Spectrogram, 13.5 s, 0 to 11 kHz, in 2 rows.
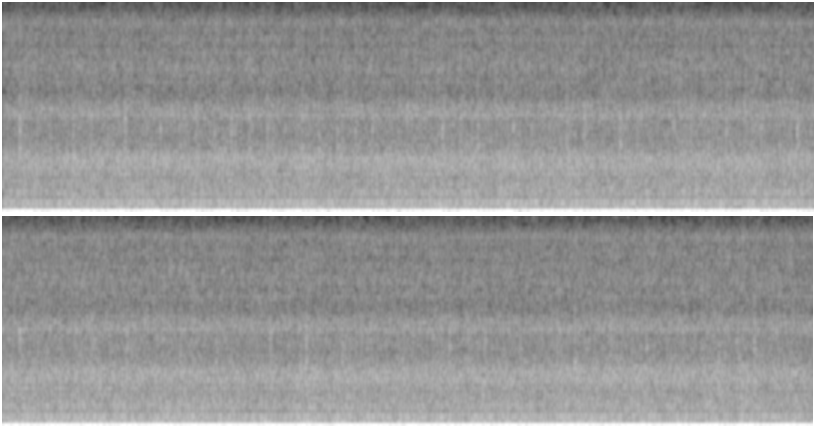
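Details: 1955 hardtop V8 at idle, after fuel pump refitted: steady low idle with rapid light clacking, roughly a hundred a minute, still present; owner believes it comes from the mechanical fuel pump, not confirmed.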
